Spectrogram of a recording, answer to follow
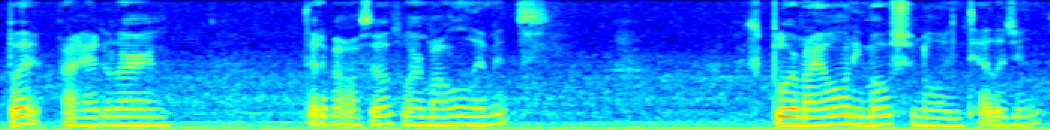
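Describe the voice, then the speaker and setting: Southern US woman, casual vlog monologue, mellow warm tone, frank and emphatic with conversational asides. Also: lowish voice, little pitch movement, measured pace, vocal fry, long pauses, a little hiss or hum. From United States. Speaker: vlogger.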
